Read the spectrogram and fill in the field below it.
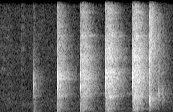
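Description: Six sharp blows of a hammer on a piece of timber set over a ball bearing to knock it out, evenly spaced, close and crisp, each with a short ringing decay.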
